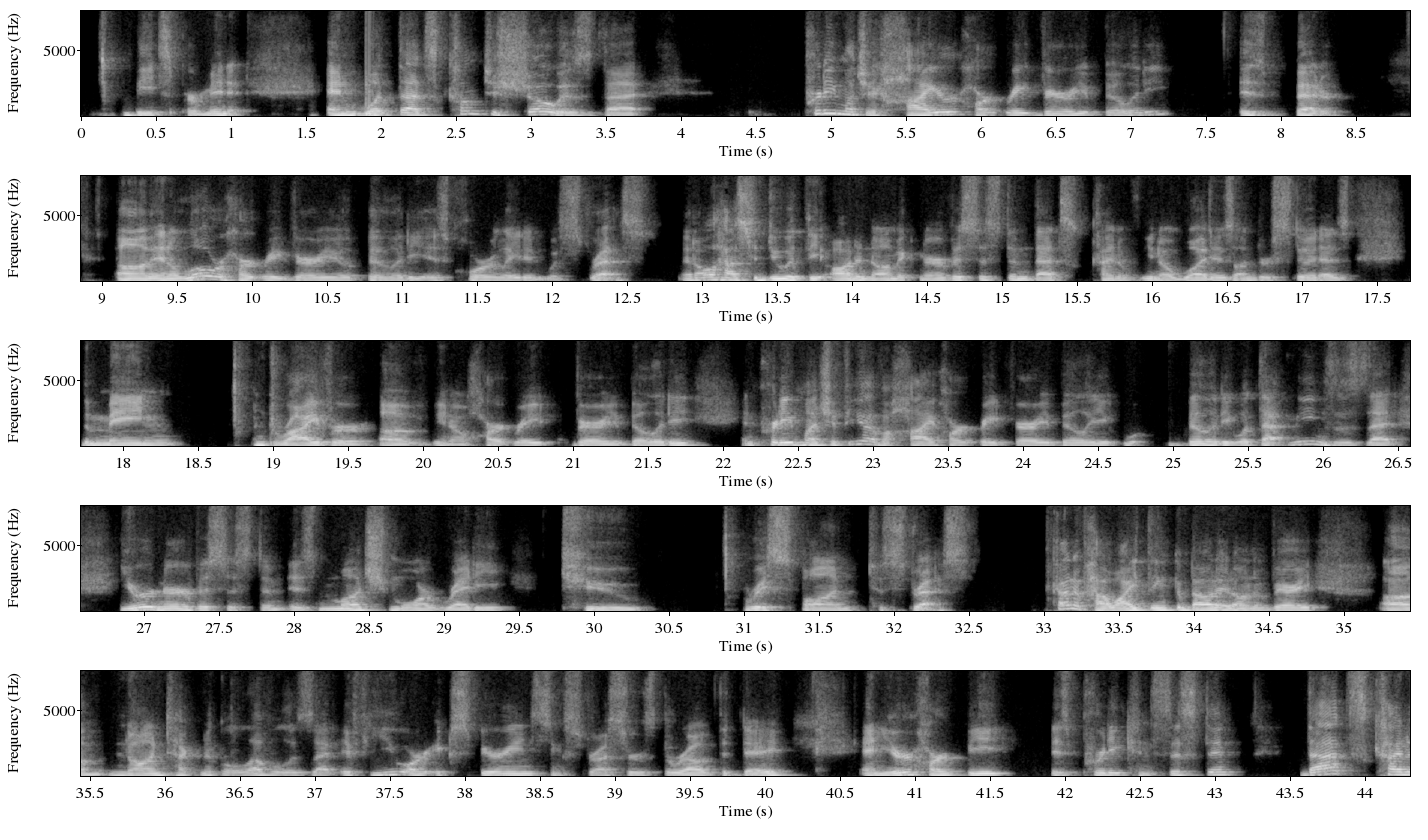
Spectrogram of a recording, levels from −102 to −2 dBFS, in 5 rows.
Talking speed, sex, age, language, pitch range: 155 wpm, male, 20-39, English, 120-145 Hz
